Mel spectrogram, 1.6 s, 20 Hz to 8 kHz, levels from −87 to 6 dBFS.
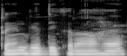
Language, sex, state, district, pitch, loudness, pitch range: Hindi, male, Jharkhand, Palamu, 110 Hz, -15 LUFS, 110-115 Hz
